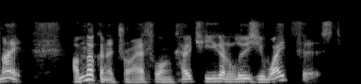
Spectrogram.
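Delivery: ordinary talk, nothing marked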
